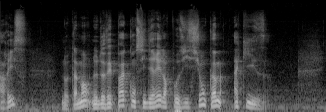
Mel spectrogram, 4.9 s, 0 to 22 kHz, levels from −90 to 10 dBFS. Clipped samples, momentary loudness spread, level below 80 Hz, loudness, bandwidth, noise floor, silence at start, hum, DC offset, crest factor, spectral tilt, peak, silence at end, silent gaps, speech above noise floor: under 0.1%; 13 LU; -42 dBFS; -24 LUFS; 16.5 kHz; -48 dBFS; 0 s; none; under 0.1%; 18 dB; -5.5 dB/octave; -6 dBFS; 0.05 s; none; 25 dB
